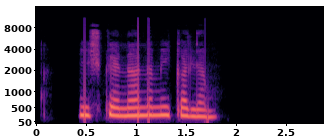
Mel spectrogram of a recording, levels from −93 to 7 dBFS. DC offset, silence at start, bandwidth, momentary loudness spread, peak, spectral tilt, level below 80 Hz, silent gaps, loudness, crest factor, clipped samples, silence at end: under 0.1%; 0.45 s; 9.4 kHz; 9 LU; -10 dBFS; -6 dB/octave; -58 dBFS; none; -24 LUFS; 14 dB; under 0.1%; 1.05 s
